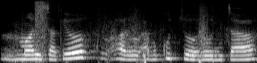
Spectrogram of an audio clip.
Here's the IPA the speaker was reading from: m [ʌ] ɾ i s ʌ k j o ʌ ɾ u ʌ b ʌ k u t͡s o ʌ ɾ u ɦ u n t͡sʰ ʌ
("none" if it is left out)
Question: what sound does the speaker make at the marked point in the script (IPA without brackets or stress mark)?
ʌ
